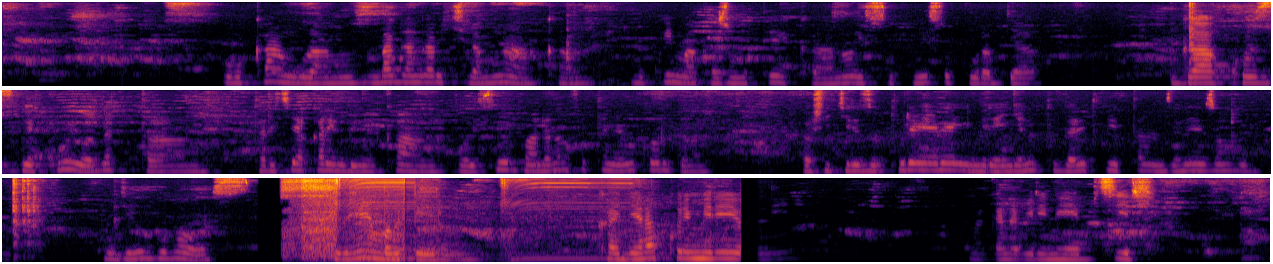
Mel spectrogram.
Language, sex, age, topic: Kinyarwanda, female, 25-35, education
